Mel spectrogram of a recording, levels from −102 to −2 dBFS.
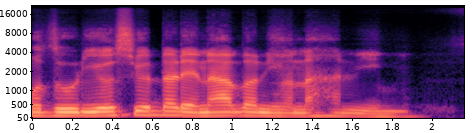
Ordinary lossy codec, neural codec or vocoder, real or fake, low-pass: none; autoencoder, 48 kHz, 32 numbers a frame, DAC-VAE, trained on Japanese speech; fake; 19.8 kHz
